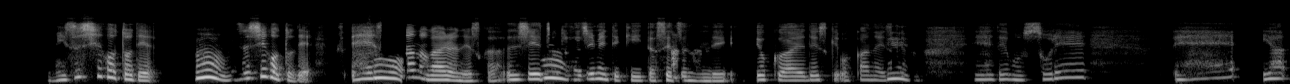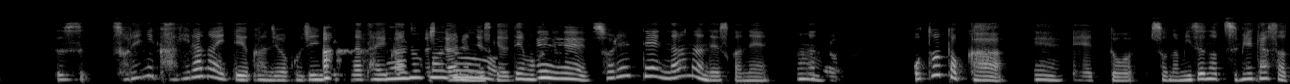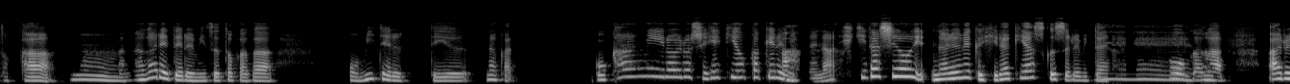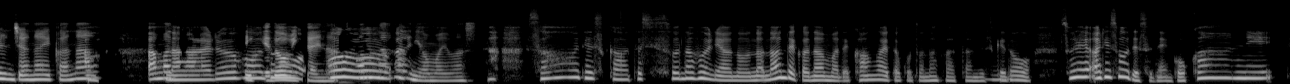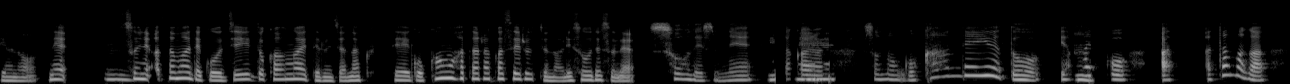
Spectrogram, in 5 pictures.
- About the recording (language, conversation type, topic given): Japanese, podcast, アイデアが浮かぶのはどんなときですか？
- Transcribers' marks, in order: unintelligible speech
